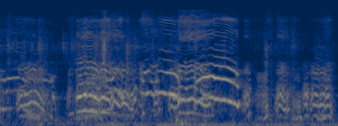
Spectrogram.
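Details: Labrador Retriever puppies nursing from their mother indoors, giving high, wavering whines that rise and fall in pitch, several overlapping in long drawn-out cries with brief pauses between.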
